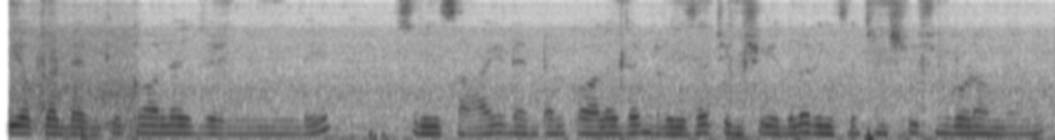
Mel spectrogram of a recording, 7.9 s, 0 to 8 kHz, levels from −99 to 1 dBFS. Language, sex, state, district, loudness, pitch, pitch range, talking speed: Telugu, male, Andhra Pradesh, Srikakulam, -31 LUFS, 155 Hz, 150-165 Hz, 115 wpm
